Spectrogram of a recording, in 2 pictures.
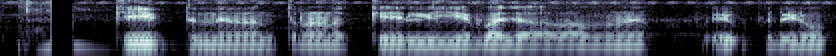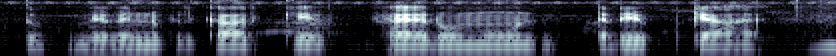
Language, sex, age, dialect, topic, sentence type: Hindi, male, 18-24, Awadhi Bundeli, agriculture, question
